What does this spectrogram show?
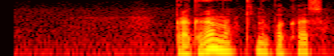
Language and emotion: Russian, neutral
